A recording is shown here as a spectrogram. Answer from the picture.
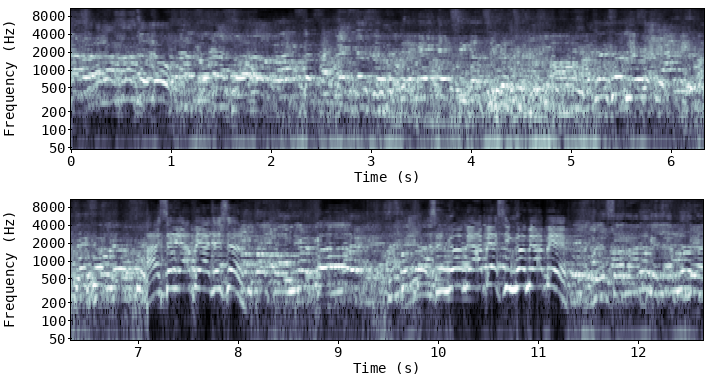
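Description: Many people talking and calling out at once, a dense, overlapping chatter in a large hall, with a few sharp clicks heard over it.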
